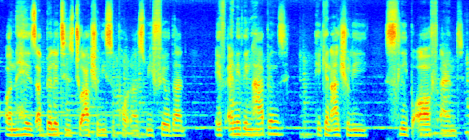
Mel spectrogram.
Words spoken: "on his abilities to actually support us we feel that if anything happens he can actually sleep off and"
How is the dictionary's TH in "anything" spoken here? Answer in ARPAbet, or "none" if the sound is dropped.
TH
